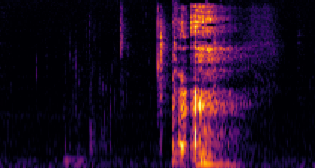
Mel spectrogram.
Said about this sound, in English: I'll try to quit clearing my throat and the mic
